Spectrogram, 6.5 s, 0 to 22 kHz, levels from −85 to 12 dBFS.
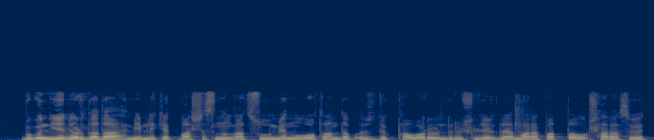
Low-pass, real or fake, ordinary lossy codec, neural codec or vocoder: none; real; none; none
